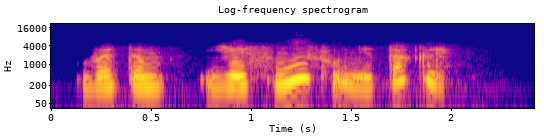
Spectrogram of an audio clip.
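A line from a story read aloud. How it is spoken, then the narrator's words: Quiet. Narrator (Russian): произнес он тихо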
